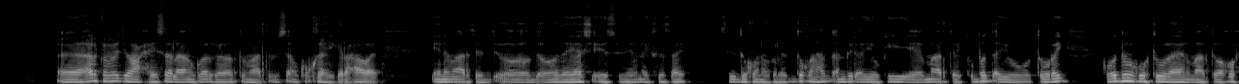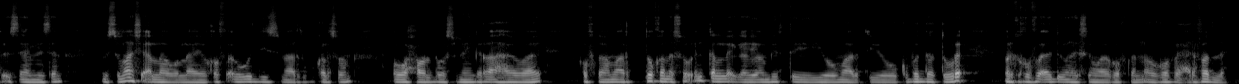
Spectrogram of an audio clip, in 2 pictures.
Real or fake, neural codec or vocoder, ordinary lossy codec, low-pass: fake; codec, 44.1 kHz, 7.8 kbps, DAC; none; none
